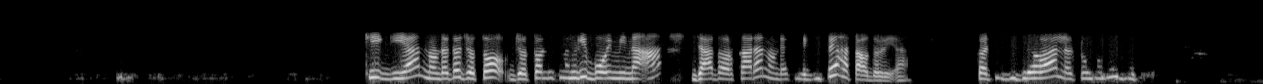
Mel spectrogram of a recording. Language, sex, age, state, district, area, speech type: Santali, female, 30-45, West Bengal, Birbhum, rural, conversation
